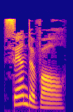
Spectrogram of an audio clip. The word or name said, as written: sandoval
